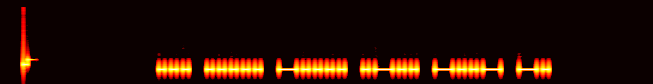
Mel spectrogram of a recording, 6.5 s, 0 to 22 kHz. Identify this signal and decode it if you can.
Morse code, heard as a keyed tone, about 21 wpm, 700 Hz. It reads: S56LXN
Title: 2023 SOTA Activator Call Signs - 20wpm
